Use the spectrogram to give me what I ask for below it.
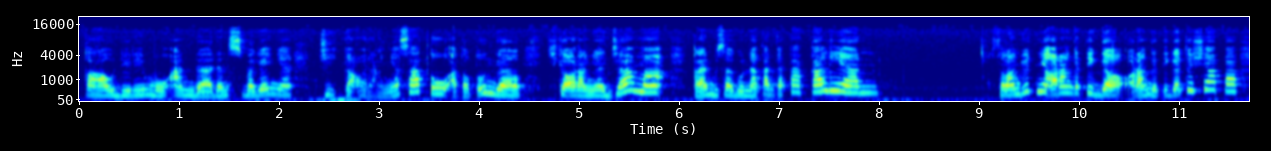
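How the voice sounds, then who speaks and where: A woman teacher with an Indonesian accent giving a recorded lesson, explaining step by step and asking her pupils questions she answers herself. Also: medium pitch.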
